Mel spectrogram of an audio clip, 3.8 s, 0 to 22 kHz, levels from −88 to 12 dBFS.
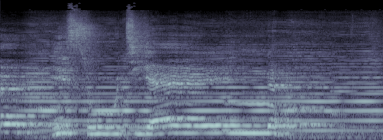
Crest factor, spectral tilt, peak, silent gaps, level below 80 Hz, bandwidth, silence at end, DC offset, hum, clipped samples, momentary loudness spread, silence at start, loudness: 14 dB; -4.5 dB/octave; -4 dBFS; none; -52 dBFS; 18.5 kHz; 0 s; under 0.1%; none; under 0.1%; 7 LU; 0 s; -17 LUFS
